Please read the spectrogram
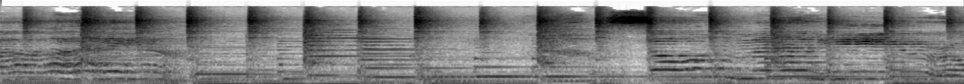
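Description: Live band playing a soft pop song: a woman singing lead over electric bass, keyboard and drums. The drums keep a steady, even beat.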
